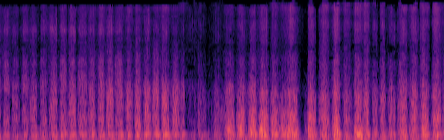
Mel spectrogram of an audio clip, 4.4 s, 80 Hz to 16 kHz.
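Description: Long nails of both hands scratch very fast on a black foam windscreen covering a desktop microphone, making a dense, rapid stream of rough, muffled rasps. The sound is low and boomy, centered around 200–300 Hz, with little bright content. It stays continuous apart from brief quieter dips near the 2- and 3-second marks, and grows louder and choppier in the second half.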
